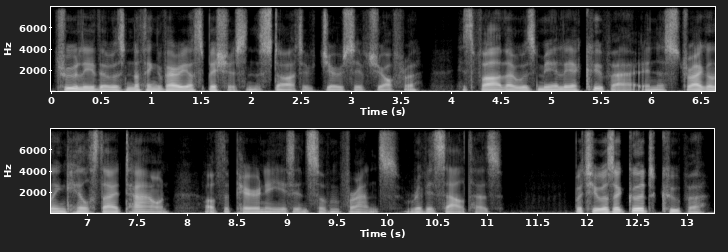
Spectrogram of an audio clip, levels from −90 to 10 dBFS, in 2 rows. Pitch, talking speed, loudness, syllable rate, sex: 105 Hz, 160 wpm, -20 LUFS, 5.1 syllables/s, male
